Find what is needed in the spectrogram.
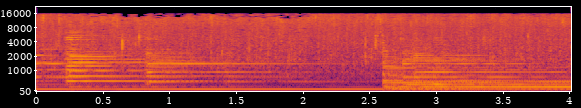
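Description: Background music: a few plucked string notes over a steady low drone, then a fuller held chord comes in louder about two and a half seconds in.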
